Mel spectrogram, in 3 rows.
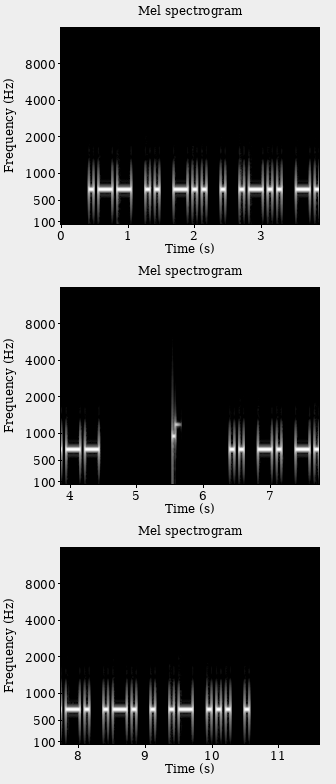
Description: Morse code, heard as a keyed tone, about 17 wpm, 700 Hz. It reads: WIDELY INCREASE
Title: Sentences from Top 1200 Words - New Word Drill Alt - 17wpm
